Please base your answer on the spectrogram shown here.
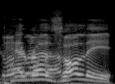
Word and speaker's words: Rizzoli: and pronounce it now how do we pronounce your surnames Rizzoli Rizzoli and you have to do this Italian accent is that right try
